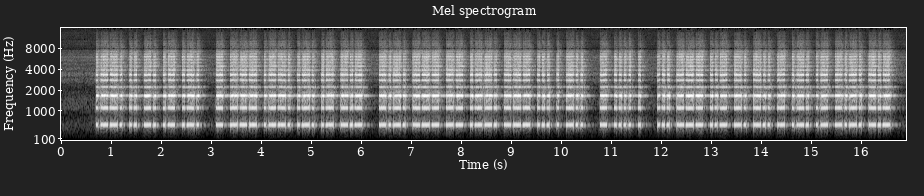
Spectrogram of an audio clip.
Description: Morse code, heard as a buzzer, machine-sent, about 25 wpm, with room echo. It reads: PINAR TOPRAK COMPOSED THE SOUNDTRACK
